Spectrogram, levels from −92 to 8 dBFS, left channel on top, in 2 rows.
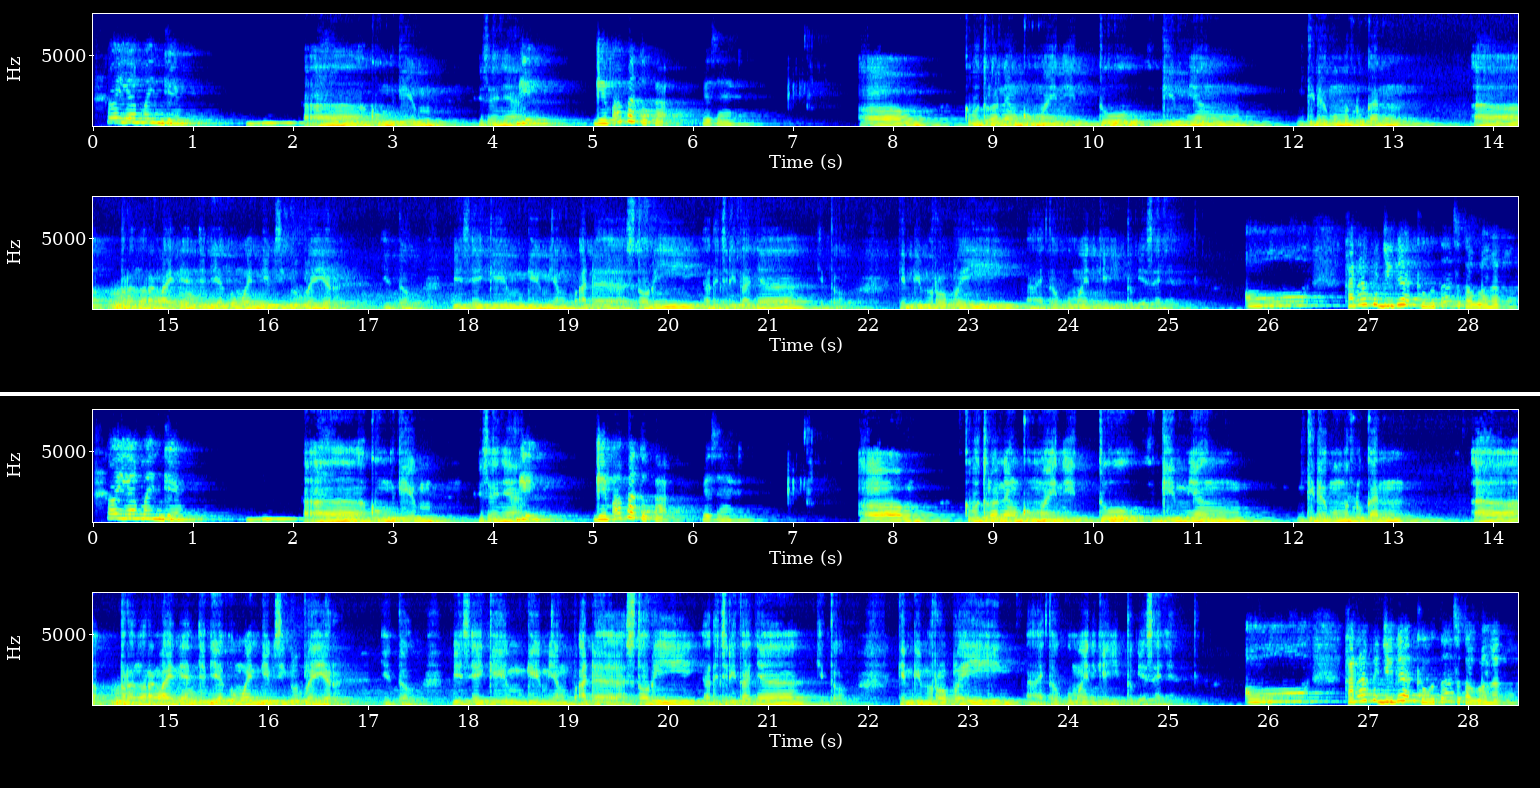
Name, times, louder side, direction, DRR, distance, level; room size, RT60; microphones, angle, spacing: voice 1, 0.1-1.0 1.5-2.0 4.2-4.6 5.0-5.7 6.1-6.4 25.8-28.3, right 1 dB, 25° right, -2 dB, 1.2 m, -28 dB
voice 2, 2.1-3.4 3.8-4.3 7.7-8.3 8.7-11.6 12.0-13.2 13.8-16.7 17.1-25.1, right 1 dB, 65° right, 4 dB, 2.0 m, -30 dB
Thunder, 13.1-24.6, equal, 20° left, 1.0 m, -43 dB
22.0 x 15.0 x 9.0 m, 1.3 s
head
